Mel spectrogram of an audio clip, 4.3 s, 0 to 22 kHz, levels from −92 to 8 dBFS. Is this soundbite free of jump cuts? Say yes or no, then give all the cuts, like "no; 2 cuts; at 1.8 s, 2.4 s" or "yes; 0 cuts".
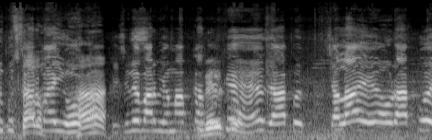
yes; 0 cuts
